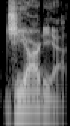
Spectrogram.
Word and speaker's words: Giardia: It's called Giardia.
